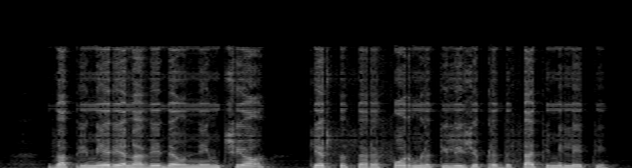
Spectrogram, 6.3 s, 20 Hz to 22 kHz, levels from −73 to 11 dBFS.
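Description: From start to finish the speech carries imaging from sample-and-hold upsampling. The audio appears to have been raised from an 8 kHz rate to 44.1 kHz by repeating samples without a smoothing filter. This leaves a bright metallic fizz that tracks the voice at about 18 dB below it. On a spectrogram, a mirrored copy of the harmonics fills 4 to 8 kHz, bending downward as pitch rises. Zoomed in, the waveform shows small stair-steps.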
